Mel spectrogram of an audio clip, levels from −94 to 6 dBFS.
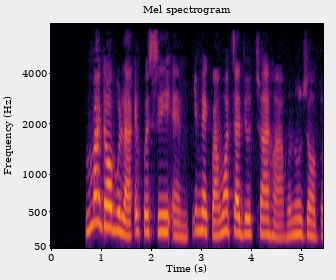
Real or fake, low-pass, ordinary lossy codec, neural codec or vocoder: fake; 7.2 kHz; MP3, 32 kbps; codec, 16 kHz, 0.8 kbps, ZipCodec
